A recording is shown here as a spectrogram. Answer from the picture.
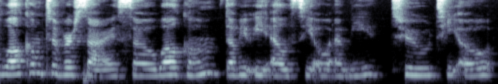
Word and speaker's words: Versailles: Versailles is, you can spell it like VERSAILLES. Versailles.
